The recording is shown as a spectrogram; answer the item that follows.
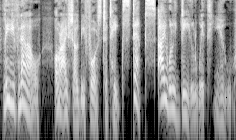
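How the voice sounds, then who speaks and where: A stern, possessive guardian woman in a fantasy game. She speaks slowly and commandingly in a husky voice with gravelly creak, full of menace. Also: on the low side, big pitch swings, no room sound, studio quality, full character voice. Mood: stern, threatening. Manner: commanding, menacing, slow and deliberate. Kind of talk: fantasy video game acting.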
